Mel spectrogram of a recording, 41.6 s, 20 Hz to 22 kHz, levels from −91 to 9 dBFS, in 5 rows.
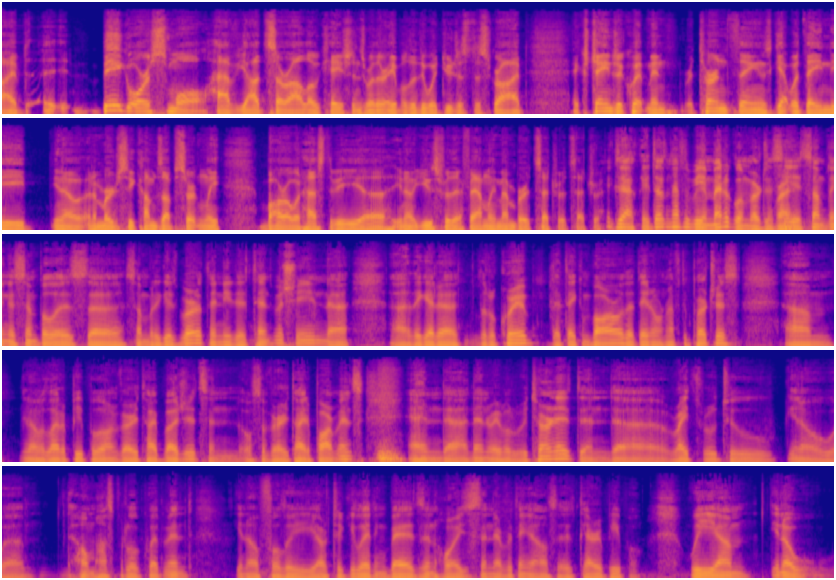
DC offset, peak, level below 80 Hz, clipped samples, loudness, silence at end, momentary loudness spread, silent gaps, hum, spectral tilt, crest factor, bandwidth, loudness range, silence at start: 0.8%; 0 dBFS; -38 dBFS; under 0.1%; -19 LUFS; 0 s; 11 LU; none; none; -5.5 dB/octave; 18 dB; 16 kHz; 6 LU; 0 s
